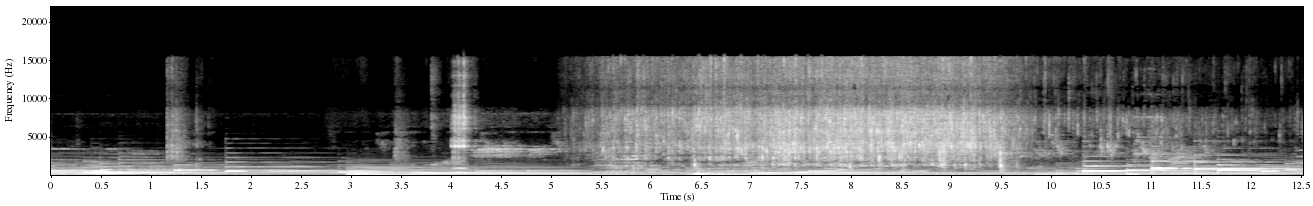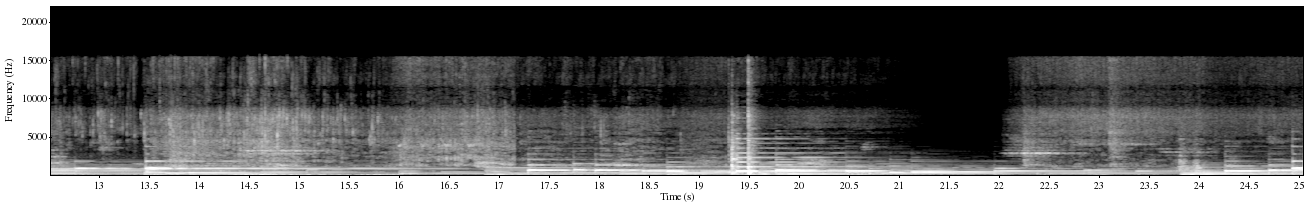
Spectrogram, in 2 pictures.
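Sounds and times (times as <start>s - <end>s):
background music: 0.0s - 25.0s
spices sizzling in hot oil: 5.1s - 12.5s, 13.2s - 18.7s, 22.1s - 23.9s.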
